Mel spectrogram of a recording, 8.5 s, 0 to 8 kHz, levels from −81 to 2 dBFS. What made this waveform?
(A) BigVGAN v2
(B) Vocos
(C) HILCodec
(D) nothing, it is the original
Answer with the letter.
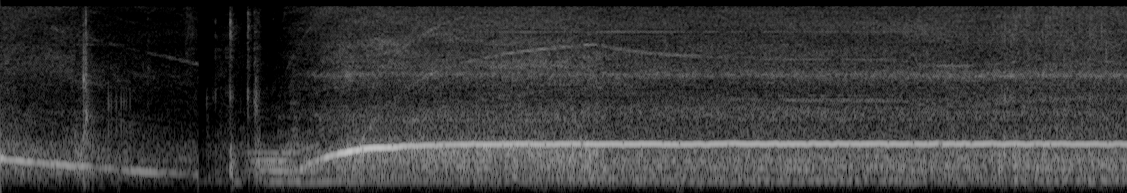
B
